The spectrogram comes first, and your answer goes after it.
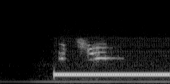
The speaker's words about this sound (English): I'm calling a nail salon there, caller.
